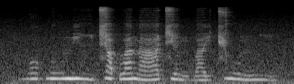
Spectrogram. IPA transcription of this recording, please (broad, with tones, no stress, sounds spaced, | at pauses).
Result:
b ɔː˧ k̚ l uː˧ m j iː˧˩ t͡ɕ a˥˨ p̚ ʋ a˧˥ n aː˩˧ t͡ɕ e˧˩ n b a˩ j t͡ɕ uː˥˨ n ŋ i˧˩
